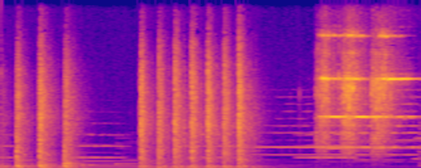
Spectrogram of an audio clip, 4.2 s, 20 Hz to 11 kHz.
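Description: A bright mechanical doorbell at number 14 Pembroke Street in Glasgow, Scotland, rung impatiently by a man on a March day in 1857: three strikes, a pause, then a rapid run of six, ending in a sustained trill. Loud, with no voices.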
